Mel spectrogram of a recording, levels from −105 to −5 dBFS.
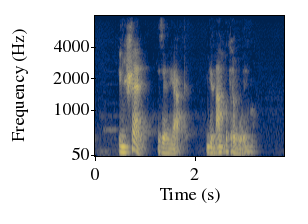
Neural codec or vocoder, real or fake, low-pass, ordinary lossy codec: codec, 16 kHz, 2 kbps, FunCodec, trained on Chinese and English, 25 frames a second; fake; none; none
